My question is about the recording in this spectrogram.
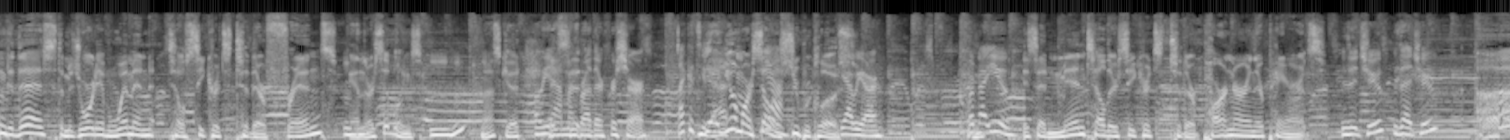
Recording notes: Listeners call. 94.9 KLTY.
